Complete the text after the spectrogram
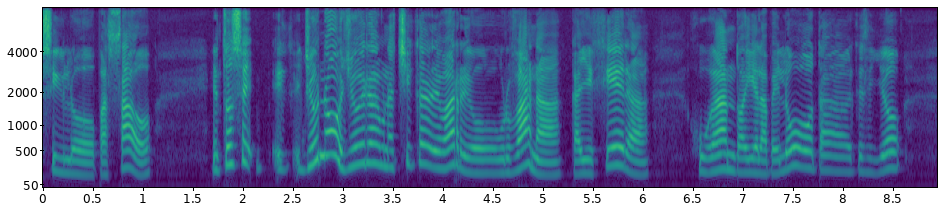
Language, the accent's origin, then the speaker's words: Spanish; Santiago, Santiago Metropolitan Region, Chile; born there; Y yo nací en Santiago.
